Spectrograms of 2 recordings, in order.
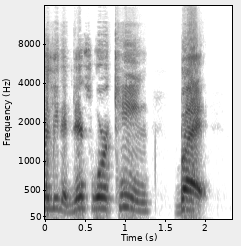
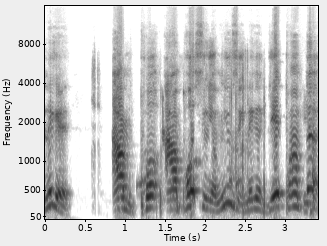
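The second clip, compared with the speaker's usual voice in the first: ordinary talk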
